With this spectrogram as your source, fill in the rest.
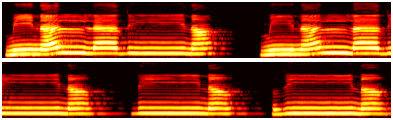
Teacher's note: ذی میں پریشر ڈال کے کھینچ رہے نا کیونکہ یا مدہ ہو رہا ہے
